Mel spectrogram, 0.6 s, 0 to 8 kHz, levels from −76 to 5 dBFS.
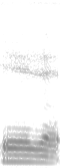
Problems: low volume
